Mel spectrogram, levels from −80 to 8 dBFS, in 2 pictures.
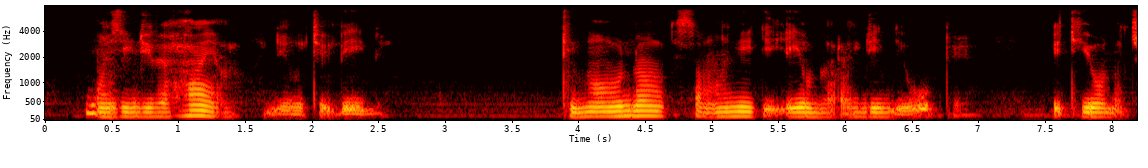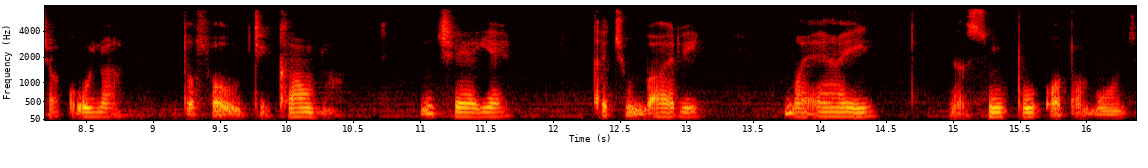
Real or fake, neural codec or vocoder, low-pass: fake; autoencoder, 22.05 kHz, a latent of 192 numbers a frame, VITS, trained on one speaker; 7.2 kHz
